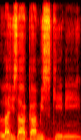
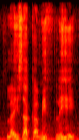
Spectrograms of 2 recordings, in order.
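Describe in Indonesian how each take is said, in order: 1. Bagian tengahnya terdengar seperti 'sk' diikuti 'ini'. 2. Bagian tengahnya berbunyi 'th' diikuti 'lihi'. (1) "Dia kata laisa kamiskini" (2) "Bukan kamiskini. Laisa kamitslihi"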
